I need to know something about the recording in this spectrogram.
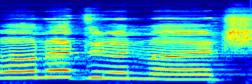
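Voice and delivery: very high, drawn-out flirty talk. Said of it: "she starts talking all flirty".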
